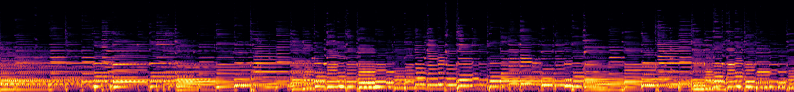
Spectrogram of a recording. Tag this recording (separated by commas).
Plucked string instrument, playing acoustic guitar, Acoustic guitar, Music, Strum, Guitar, Musical instrument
